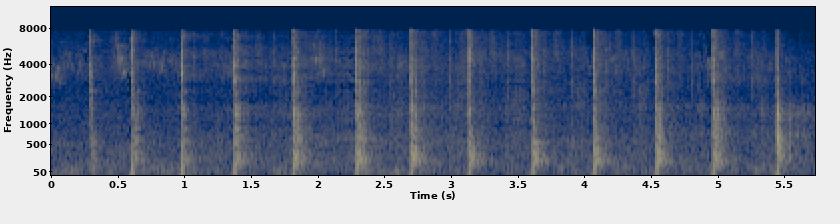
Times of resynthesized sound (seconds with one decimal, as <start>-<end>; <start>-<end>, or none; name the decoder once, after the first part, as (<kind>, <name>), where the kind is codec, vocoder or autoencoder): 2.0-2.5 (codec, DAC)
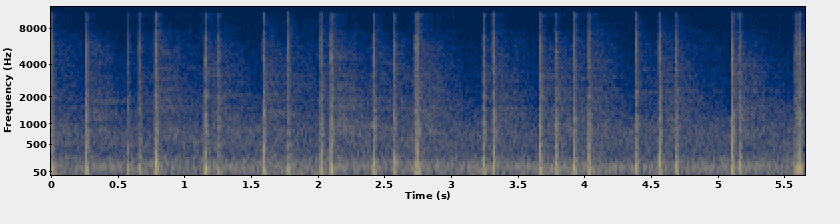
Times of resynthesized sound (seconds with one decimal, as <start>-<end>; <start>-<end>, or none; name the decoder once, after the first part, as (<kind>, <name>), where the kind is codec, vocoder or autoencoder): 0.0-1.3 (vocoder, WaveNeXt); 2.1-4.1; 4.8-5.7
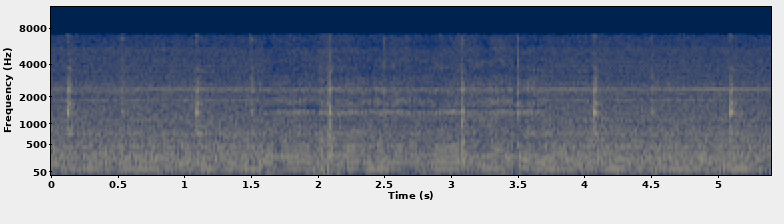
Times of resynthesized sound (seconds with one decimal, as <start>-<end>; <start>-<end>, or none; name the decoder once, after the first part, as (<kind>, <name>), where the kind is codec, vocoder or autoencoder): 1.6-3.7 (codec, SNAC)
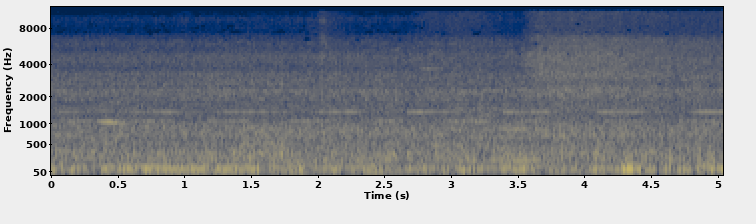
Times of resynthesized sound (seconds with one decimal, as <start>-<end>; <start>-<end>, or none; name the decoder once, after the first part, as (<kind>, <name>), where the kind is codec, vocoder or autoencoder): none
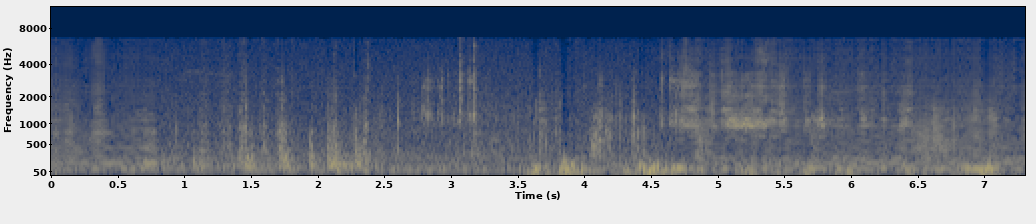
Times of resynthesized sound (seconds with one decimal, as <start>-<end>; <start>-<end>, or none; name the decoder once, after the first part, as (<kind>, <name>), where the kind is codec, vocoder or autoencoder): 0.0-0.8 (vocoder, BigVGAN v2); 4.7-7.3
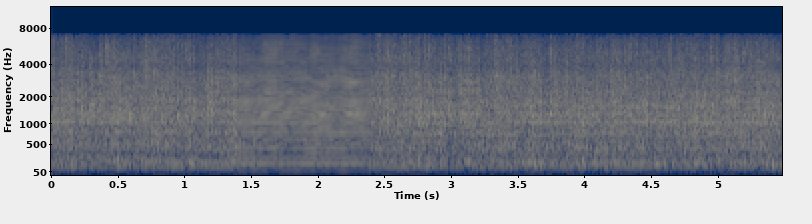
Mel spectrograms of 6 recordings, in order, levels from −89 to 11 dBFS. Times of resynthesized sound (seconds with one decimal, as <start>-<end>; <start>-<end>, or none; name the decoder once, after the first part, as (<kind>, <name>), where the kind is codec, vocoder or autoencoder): 1.4-2.4 (vocoder, HiFi-GAN)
